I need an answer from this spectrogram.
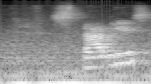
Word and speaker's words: established: Established. But there's a sound at the beginning. Establish. Establish. Like España. Yeah? Establish. Establish. And then established. Si es pasado, esa ED va a sonar como una T.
